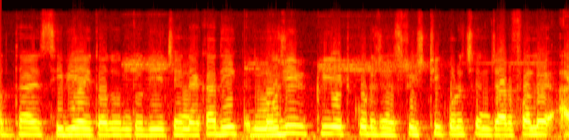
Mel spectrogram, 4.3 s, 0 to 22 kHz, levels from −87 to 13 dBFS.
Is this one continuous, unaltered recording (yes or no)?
no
